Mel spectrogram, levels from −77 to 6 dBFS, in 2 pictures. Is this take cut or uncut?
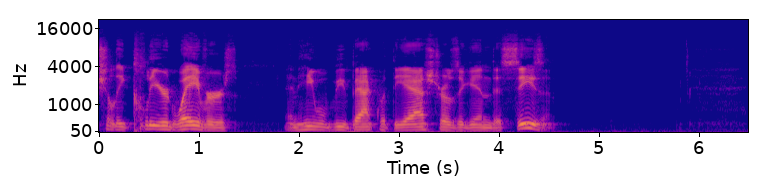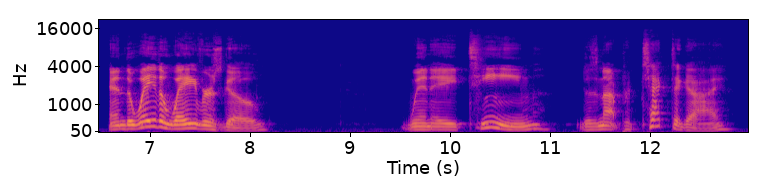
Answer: uncut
